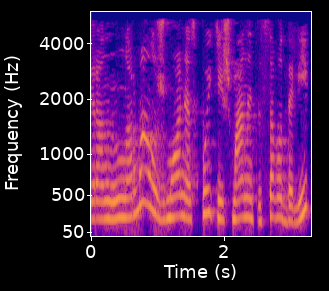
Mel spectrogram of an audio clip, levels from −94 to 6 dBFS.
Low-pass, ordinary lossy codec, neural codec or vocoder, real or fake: 5.4 kHz; MP3, 32 kbps; none; real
